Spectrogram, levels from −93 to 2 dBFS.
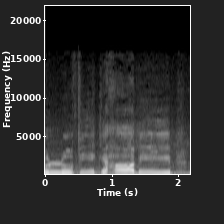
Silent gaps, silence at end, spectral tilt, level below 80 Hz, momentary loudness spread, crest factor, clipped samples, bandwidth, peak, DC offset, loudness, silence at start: none; 0 s; -7 dB/octave; -40 dBFS; 8 LU; 14 dB; under 0.1%; 12 kHz; -6 dBFS; under 0.1%; -22 LUFS; 0 s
